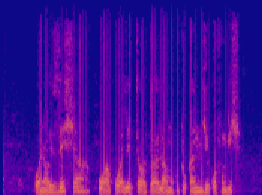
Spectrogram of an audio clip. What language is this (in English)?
Swahili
